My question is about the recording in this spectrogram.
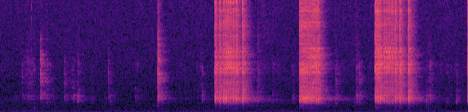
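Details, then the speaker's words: Bicycle spoke nipple unscrewed with a screwdriver while transferring spokes to a new rim; short gritty rasping bursts, about four in five seconds, because the threads are poorly lubricated; dry spoke nipple thread grinding. "and I'm gonna unscrew it and you can hear a bit growing that's because this isn't very well lubricated"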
